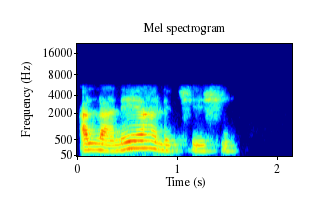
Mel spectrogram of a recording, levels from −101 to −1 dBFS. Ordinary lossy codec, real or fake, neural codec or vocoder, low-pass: Opus, 16 kbps; real; none; 5.4 kHz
